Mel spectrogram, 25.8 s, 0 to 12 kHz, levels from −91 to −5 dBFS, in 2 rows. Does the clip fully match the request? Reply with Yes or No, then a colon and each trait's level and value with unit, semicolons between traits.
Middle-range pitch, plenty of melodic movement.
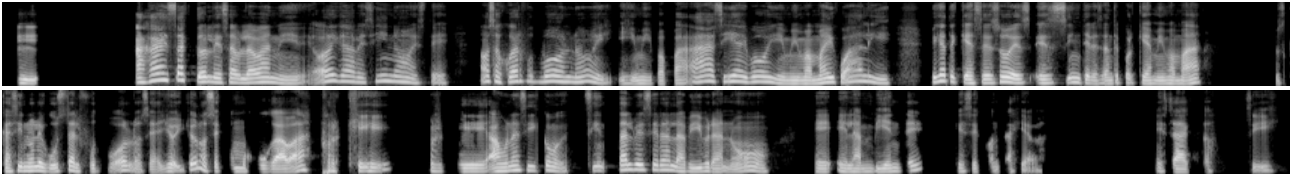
Yes: medium, 155 Hz; wide, 6.5 semitones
